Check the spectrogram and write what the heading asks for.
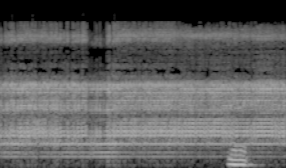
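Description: An RF meter buzzes harshly and continuously as a cordless phone is switched on and held very close to the meter's aerial, a loud, steady electronic drone rich in overtones, with a brief wavering shift in pitch near the end. No one speaks.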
